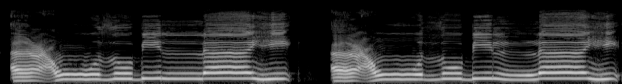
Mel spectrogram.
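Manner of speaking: slow straight tune, no swing; level recitation. Shown as a demonstration. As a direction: keep "billahi" level and even. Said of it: "Kalau di sini lurus saja". ("billahi" dibaca lurus tanpa ayunan)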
